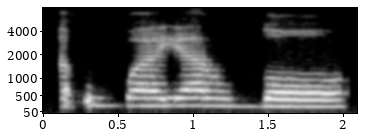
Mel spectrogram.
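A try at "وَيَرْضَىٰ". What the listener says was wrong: Wayardo, donya dibuka, jangan dimajukan begini.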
